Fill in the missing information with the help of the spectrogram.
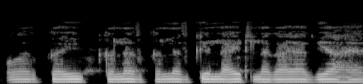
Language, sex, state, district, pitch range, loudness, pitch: Hindi, male, Bihar, Supaul, 115-120 Hz, -19 LUFS, 120 Hz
